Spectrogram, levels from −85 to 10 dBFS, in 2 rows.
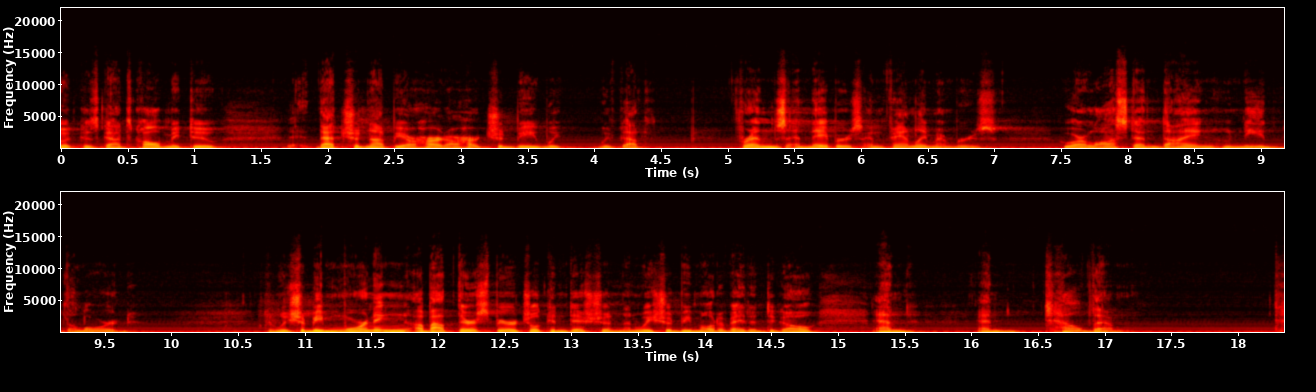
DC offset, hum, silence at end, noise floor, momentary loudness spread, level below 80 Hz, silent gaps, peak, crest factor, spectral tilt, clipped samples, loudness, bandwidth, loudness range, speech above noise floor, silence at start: under 0.1%; none; 0 s; -47 dBFS; 21 LU; -46 dBFS; none; -8 dBFS; 20 dB; -6 dB/octave; under 0.1%; -28 LUFS; 13 kHz; 5 LU; 20 dB; 0 s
